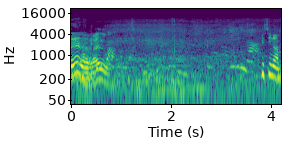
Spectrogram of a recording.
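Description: A child's high, sing-song voice in the first second and again near the end, with quieter outdoor background noise between.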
